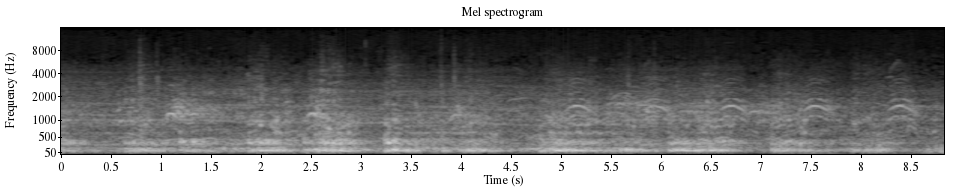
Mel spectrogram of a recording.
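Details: Two lions fighting, heard as deep rumbling growls and roars pulsing every second or so, with rough snarling bursts throughout and music playing in the background.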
